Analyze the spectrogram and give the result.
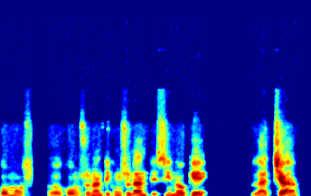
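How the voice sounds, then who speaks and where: A man teaching an online class at an unhurried, deliberate pace, with a patient manner and frequent hesitations. He sounds dry and close, with no room around him. The sound is dull and lo-fi, like a computer mic on a video call. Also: mid-range voice, expressive, no room sound. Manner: patient, spells out syllables slowly, many fillers.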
